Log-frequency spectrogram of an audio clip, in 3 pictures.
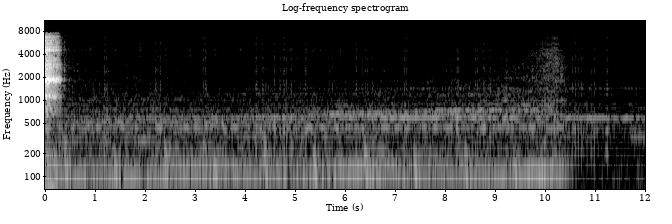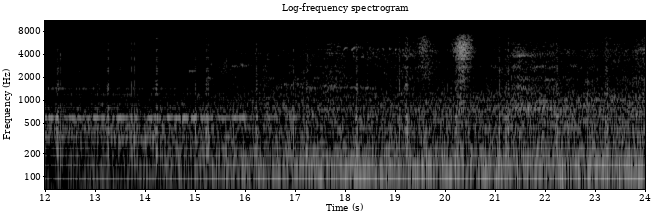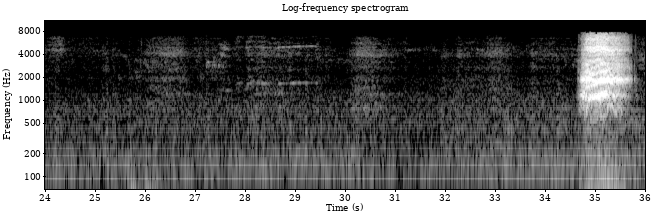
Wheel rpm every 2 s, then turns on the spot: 10, 0, 0, 0, 0, 0, 0, 0, 0, 0, 0, 0, 0, 0, 0, 0, 0, 30.
none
